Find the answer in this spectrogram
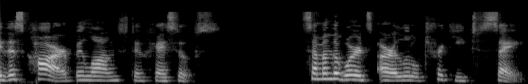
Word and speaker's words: Jesus': This is Jesus' car. And sometimes people will try to say Jesus's. This is a little bit tricky in pronunciation. This is Jesus' car.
